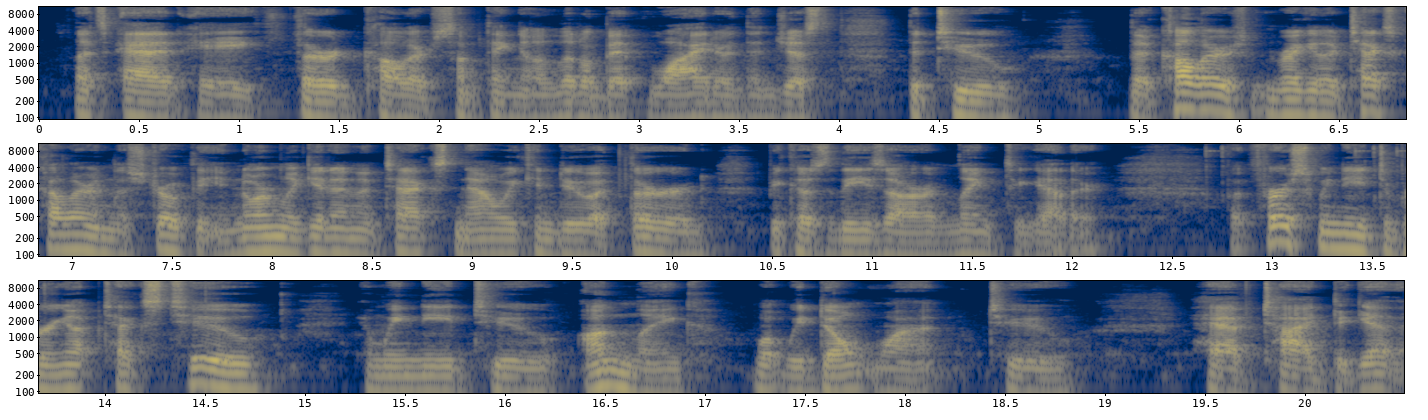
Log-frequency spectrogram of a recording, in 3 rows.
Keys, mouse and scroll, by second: 6.9-7.4 scroll down 3, 12.6 click, 13.4 click.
